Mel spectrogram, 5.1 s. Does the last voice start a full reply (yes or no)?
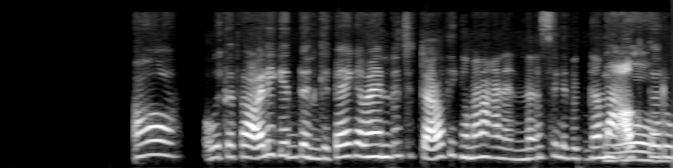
yes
